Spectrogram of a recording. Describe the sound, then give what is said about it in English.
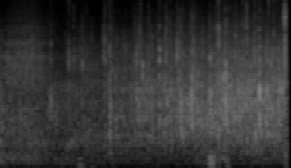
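One person's hand clapping, quick and steady, rising slightly in loudness over about three seconds, with no voices. “There was one person going, that's good enough to clap for.”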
